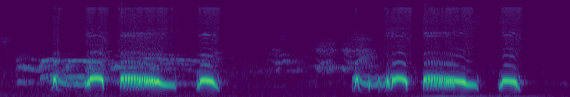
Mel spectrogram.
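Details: Spotted dove used as a lure to provoke wild birds, trained daily: two matching phrases about three seconds apart, each of two arched coos, a long falling note and one closing arched coo.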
